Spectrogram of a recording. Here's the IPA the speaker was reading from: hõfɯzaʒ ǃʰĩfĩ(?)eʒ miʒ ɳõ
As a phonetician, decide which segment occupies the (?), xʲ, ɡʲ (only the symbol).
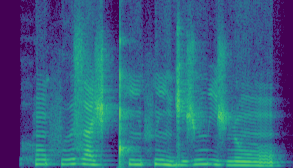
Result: ɡʲ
